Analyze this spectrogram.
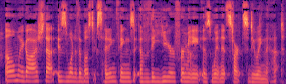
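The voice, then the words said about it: Raspy, froggy voice. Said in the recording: “I've got a little frog in my throat ... Giving me that ultra, you know, raspy little voice”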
